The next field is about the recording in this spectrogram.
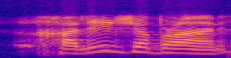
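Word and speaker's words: Gibran: called KH Jaan now KH Jaan is how we pronounce it in Arabic but I'm sure the English speaker will pronounce the name KH a little bit different because you don't have the letter and the second example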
